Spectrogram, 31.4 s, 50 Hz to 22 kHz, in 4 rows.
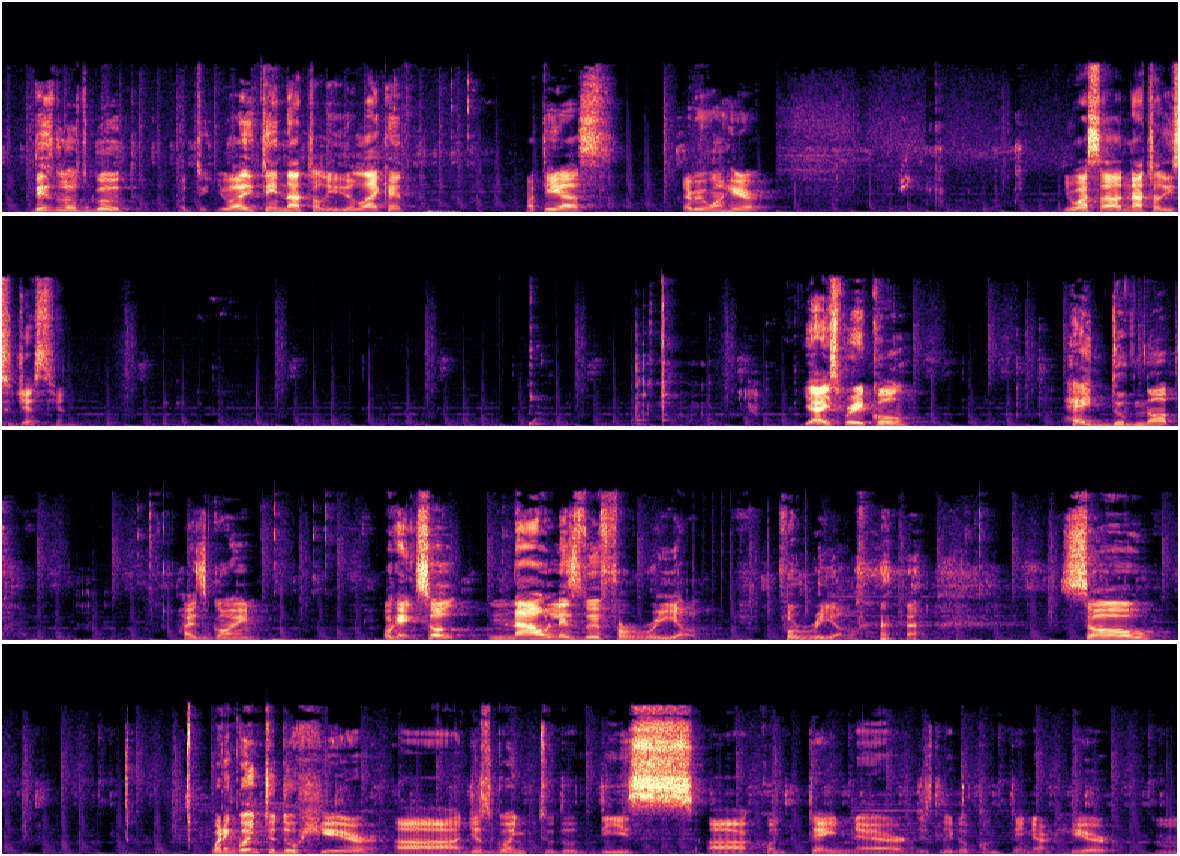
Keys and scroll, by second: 26.2 shift+,, 26.6 shift+., 27.2 Left, 27.5 Right, 28.2 Return, 28.6 shift+,, 29.0 /, 29.7 shift+., 30.1 Up.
